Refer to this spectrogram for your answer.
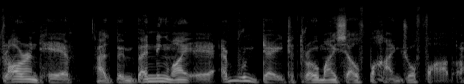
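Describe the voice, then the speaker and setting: A man puts on a character voice at a medium pitch, swinging very widely in pitch at a moderate pace. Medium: read story. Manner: blunt, clipped.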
